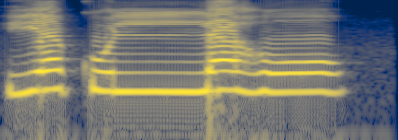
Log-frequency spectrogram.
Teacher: آخری میں نون پہ جزم ہے اور اس کے بعد حرف اللام آتا ہے کلمت لہو میں، جو کہ لام حروف الادغام بغیر غنہ میں سے ہے، اور ادغام کا معنی ہے حرف کو حرف میں داخل کر دینا، تو ہم نون کو لام میں داخل کر کے بغیر غنہ کے لیکن تشدید کے ساتھ یہ حکم کو ادا کریں گے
